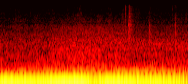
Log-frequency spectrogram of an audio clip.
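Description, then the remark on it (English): A heavy truck engine rumbles loudly and steadily as the truck passes by, a deep droning hum that holds at roughly the same level throughout, with no voices. “Okay, that truck is loud.”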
